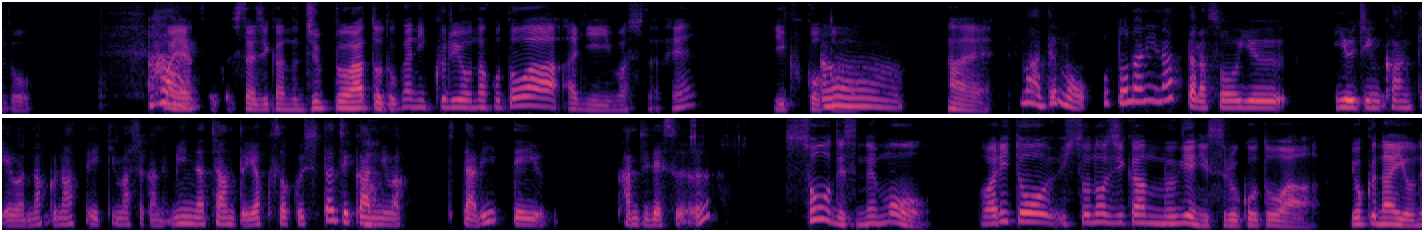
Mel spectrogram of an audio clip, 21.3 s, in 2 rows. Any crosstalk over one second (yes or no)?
no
